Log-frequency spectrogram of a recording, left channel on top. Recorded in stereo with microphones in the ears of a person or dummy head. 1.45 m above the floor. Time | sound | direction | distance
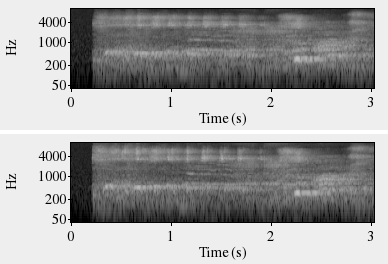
0.2 | laughter | 60° right (ahead or behind) | 0.8 m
